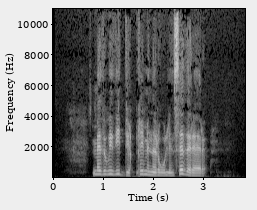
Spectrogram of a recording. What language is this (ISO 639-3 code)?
kab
